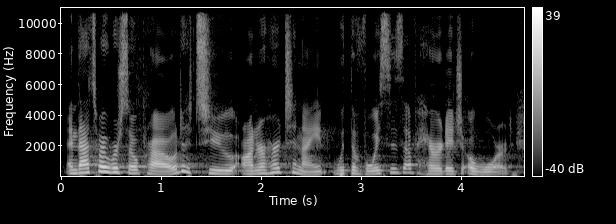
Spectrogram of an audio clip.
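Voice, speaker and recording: A woman's voice: medium pitch, animated, moderate pace. A woman from Queens gives an informal, candid, self-deprecating podium speech as she introduces an honoree. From Queens, New York. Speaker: gala speaker introducing an honoree. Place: large indoor event hall, public address. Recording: echoey hall with long reverb.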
